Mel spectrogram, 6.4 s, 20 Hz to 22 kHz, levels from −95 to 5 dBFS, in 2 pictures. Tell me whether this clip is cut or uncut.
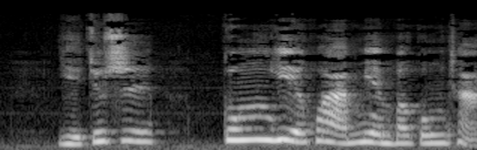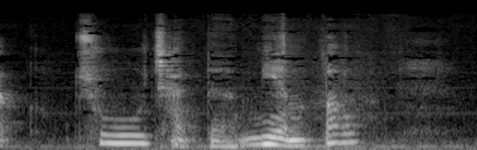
uncut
